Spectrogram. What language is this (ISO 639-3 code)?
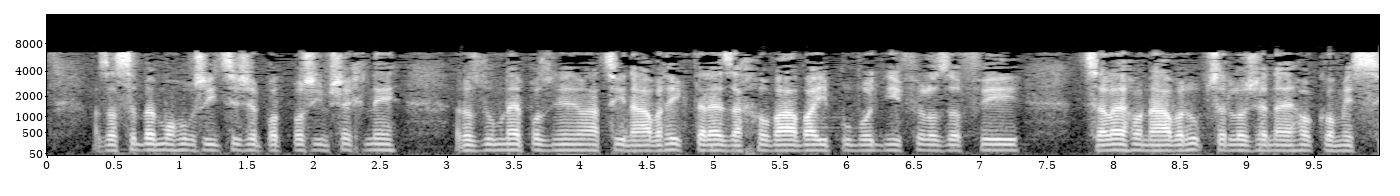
ces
